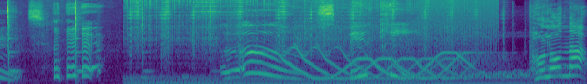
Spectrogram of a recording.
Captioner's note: pulsing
